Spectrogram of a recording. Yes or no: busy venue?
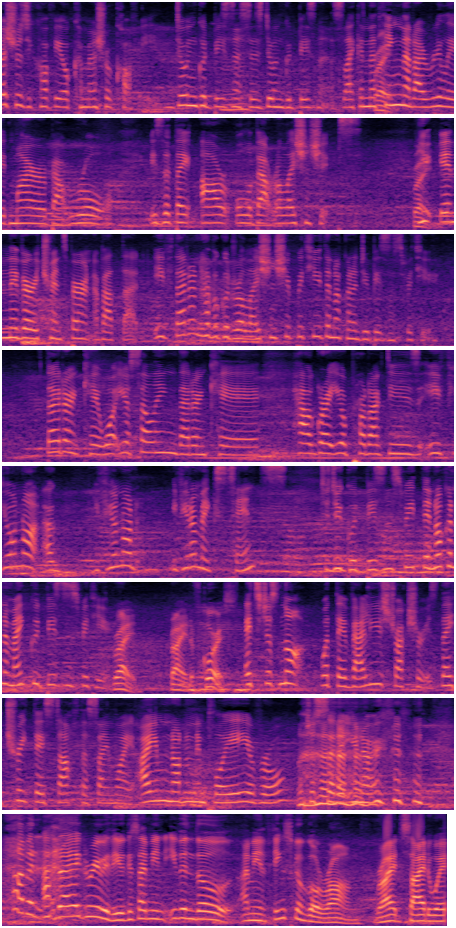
yes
